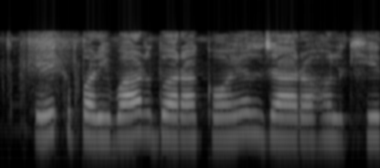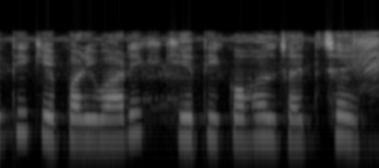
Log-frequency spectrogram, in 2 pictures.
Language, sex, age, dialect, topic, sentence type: Maithili, female, 31-35, Bajjika, agriculture, statement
